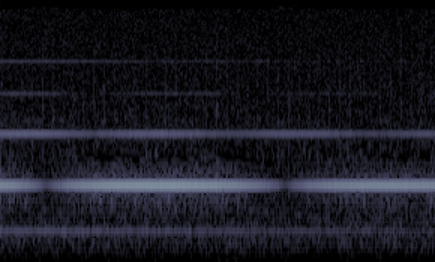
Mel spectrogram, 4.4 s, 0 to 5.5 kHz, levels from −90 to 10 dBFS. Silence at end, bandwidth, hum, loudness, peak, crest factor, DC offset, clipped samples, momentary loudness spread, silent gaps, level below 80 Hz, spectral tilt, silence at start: 0 s; 5.2 kHz; none; -41 LUFS; -32 dBFS; 10 dB; under 0.1%; under 0.1%; 12 LU; none; under -90 dBFS; -1 dB/octave; 0 s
